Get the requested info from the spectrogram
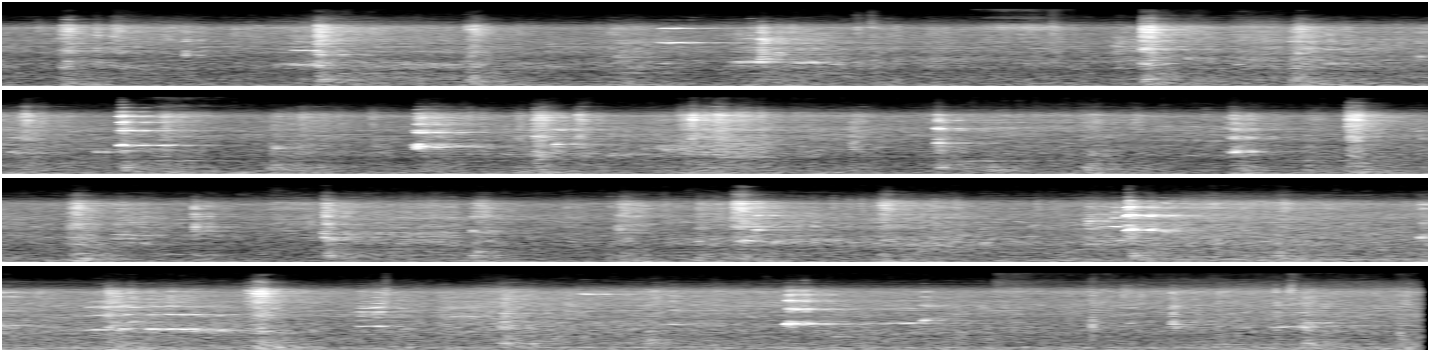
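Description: Freight train of covered car-carrier wagons rolling slowly across a street level crossing: wheels clicking irregularly over the rail joints and crossing, with short squeals from the wheels. Toward the end, once the train has cleared, a steady low hum of idling road traffic takes over.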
